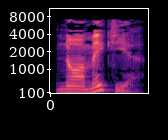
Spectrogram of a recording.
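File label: "naumachia", British English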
